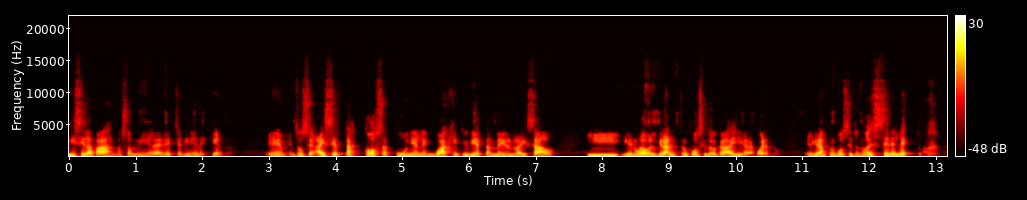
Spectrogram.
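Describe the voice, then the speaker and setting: The speaker has a Chilean accent and lively intonation. The pace is moderate. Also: man, high pitch for a man. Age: 40s. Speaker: political candidate. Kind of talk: interview. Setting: video call.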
